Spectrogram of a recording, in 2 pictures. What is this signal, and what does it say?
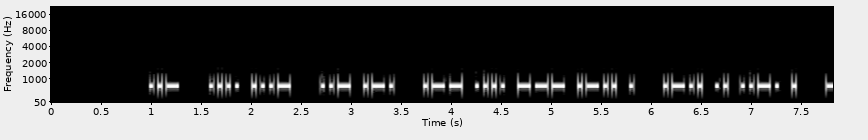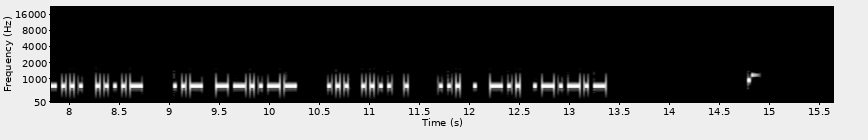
Morse code, heard as a keyed tone, about 27 wpm, 700 Hz. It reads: U HV UR WHOLE LIFE B4 U, SHE SED.
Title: Sentences from Top 400 Words and Abbreviations 28wpm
